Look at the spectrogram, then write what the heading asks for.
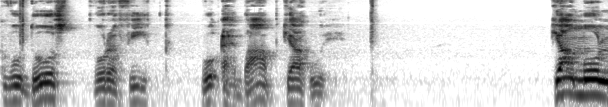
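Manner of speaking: measured Urdu nazm recital, pitched above his talk; declaimed mushaira-style poetry; poem recitation. Acted. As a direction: recite it as verse, pausing after each line.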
